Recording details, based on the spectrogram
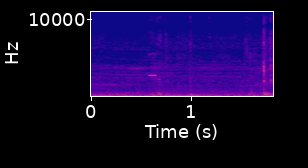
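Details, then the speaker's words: Residential central AC outdoor unit not cooling: compressor gives a low steady hum without starting, drawing about 73 amps; the dual run capacitor looks swollen and failed, keeping both compressor and fan from starting. "it's going to try to start up she looks a little swollen too there it is compressor almost getting 70 something amps of power"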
